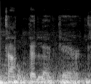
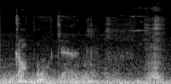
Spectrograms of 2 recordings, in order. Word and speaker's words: Kapellekerk: De volgende halte is Brussel Kapellekerk. Oh, it's pronounced Kapellekerk. I said Kappelkerk. That's wrong.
